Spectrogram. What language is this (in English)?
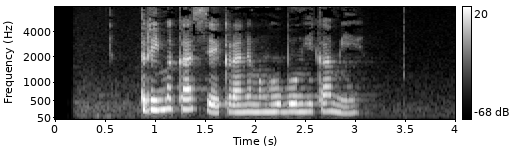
Malay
